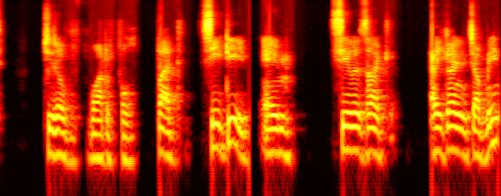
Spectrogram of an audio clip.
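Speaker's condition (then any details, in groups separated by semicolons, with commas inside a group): Mild cerebral palsy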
